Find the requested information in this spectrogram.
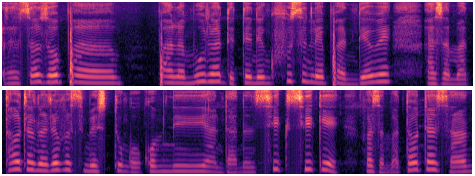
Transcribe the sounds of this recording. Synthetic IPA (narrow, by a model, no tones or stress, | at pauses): raz̥awzowpa | panamuɾad̪et̪eneŋɡifusinilepand̪eweazamat̪aʈ͡ʂanaɾewfət͡simesi̥t̪uŋɡakaminiand̪ananisikʲi̥sikʲefaazamat̪awʈ͡ʂəzani̥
